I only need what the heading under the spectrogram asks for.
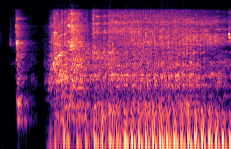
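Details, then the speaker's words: Small go-kart engine after raising idle screw about one turn: quick catch then strong steady thumping idle slightly fast, kart creeping; idle set slightly high, to be turned down. "there we go that feels better now she's creeping a little bit so I'll turn it down"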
